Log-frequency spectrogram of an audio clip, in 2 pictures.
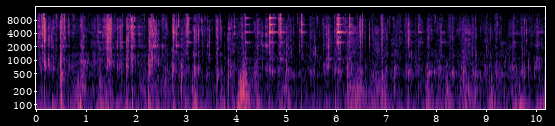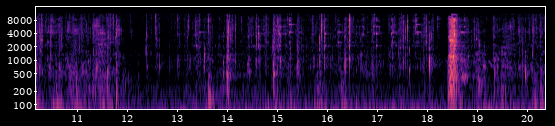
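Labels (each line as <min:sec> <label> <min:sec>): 0:00.0 A dog chews food loudly and repeatedly indoors. 0:20.4
0:00.9 Soft, quiet, rapid, repetitive breathing. 0:12.3
0:01.4 A dog's collar repeatedly hitting a bowl with a loud, metallic sound. 0:08.6
0:09.7 A soft, repetitive metallic ringing of a dog's collar hitting a bowl. 0:12.3
0:13.6 A soft, repetitive metallic ringing of a dog's collar hitting a bowl. 0:18.9
0:18.4 Loud, sharp, pulsing breathing of a dog fading away. 0:20.0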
